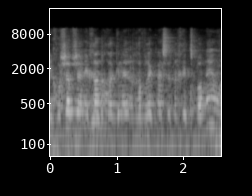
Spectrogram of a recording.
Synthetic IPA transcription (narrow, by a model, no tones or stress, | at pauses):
niχo̞ʃevʃeaniχadoχakχavʁejkneset̪aχit͡sbo̞nim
